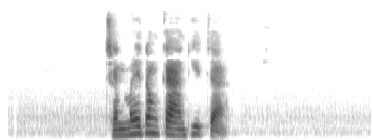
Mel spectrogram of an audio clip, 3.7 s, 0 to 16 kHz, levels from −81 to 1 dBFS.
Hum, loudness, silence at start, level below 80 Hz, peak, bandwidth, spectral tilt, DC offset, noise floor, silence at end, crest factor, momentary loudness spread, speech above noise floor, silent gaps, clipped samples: none; -26 LUFS; 1.05 s; -82 dBFS; -6 dBFS; 11.5 kHz; -4.5 dB/octave; under 0.1%; -65 dBFS; 1.5 s; 24 dB; 10 LU; 40 dB; none; under 0.1%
